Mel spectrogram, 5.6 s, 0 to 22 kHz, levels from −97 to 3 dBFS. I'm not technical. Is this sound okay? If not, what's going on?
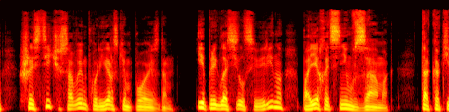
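No. From about 4.0 seconds to the end, the sound turns thin, harsh and overly bright, with hissy s-like edges. This is pre-emphasis left on: the treble was boosted, like FM radio does before sending, but never turned back down afterward.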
